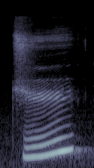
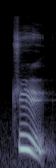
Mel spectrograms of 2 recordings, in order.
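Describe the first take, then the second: First: The pitch rises from mid to high. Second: The pitch falls sharply from high to low.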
